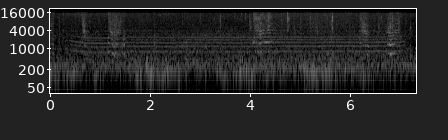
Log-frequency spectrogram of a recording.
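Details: Buzzing of honey bees at the entrance of a hive, a smooth sustained hum whose pitch wavers and bends as bees come and go, over a rough low background rumble.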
